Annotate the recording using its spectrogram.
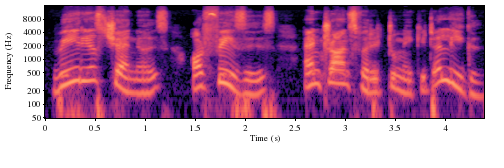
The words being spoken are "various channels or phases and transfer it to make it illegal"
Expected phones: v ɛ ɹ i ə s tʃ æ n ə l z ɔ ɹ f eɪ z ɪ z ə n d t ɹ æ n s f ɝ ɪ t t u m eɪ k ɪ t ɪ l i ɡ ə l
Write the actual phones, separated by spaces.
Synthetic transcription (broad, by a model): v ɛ ɹ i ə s tʃ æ n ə l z ɔ ɹ f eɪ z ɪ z ə n d t ɹ æ n s f ɝ ɪ t t u m eɪ k ɪ t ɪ l i ɡ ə l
